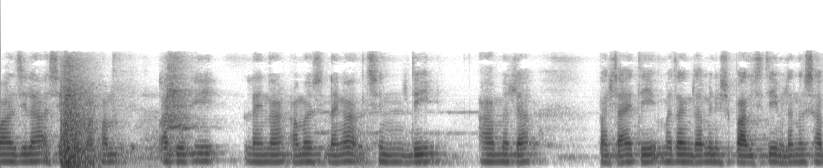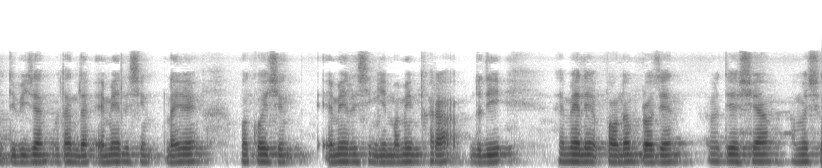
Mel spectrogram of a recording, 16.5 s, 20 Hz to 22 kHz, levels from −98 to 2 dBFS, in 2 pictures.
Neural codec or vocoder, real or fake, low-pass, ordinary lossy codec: codec, 16 kHz in and 24 kHz out, 1 kbps, XY-Tokenizer; fake; 7.2 kHz; MP3, 48 kbps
